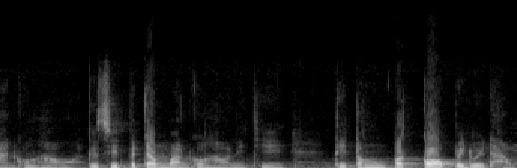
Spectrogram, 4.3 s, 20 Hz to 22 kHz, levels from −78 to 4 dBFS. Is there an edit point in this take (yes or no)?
no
